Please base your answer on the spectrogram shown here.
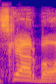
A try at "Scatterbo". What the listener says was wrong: First of all, you got to say his name right. But despite the fact there's only a B-O, it's Boo. Scatterboo.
